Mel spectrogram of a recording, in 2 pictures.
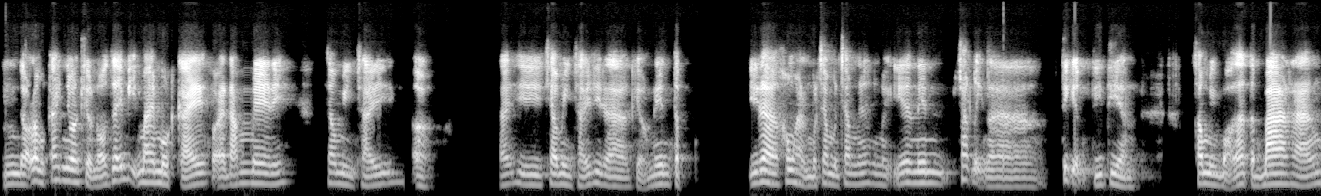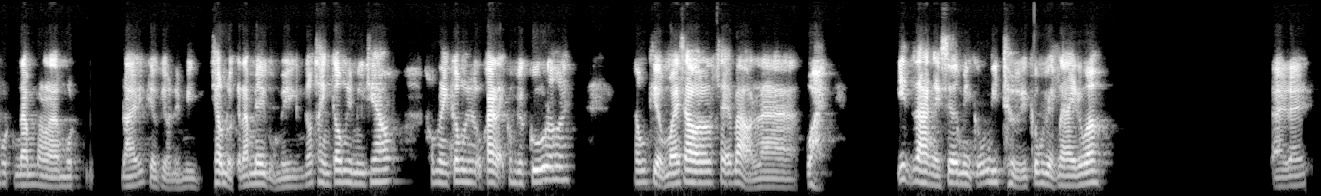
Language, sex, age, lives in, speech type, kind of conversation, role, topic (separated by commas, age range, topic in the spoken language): Vietnamese, male, 25-29, Vietnam, conversation, unstructured, none, Theo bạn, điều gì tạo nên một cuộc sống ý nghĩa?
